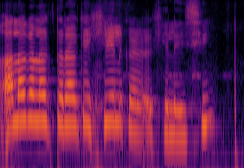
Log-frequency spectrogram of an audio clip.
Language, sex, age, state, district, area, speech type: Maithili, female, 18-30, Bihar, Saharsa, rural, spontaneous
